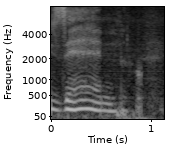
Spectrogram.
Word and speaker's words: Zen: Zen actually is a Japanese pronunciation for Chan.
